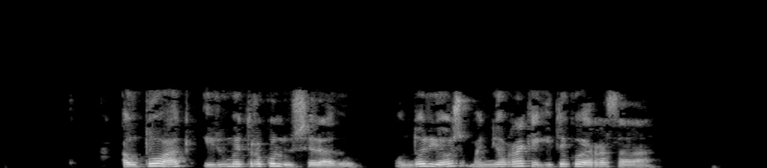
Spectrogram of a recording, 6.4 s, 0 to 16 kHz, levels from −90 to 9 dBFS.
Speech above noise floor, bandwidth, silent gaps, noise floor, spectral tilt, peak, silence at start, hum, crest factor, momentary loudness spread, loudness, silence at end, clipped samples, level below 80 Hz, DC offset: over 75 dB; 7.8 kHz; none; under -90 dBFS; -5 dB/octave; 0 dBFS; 1.05 s; none; 16 dB; 12 LU; -16 LUFS; 0.95 s; under 0.1%; -68 dBFS; under 0.1%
